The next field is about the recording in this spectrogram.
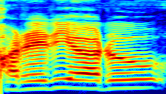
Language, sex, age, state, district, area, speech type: Nepali, male, 18-30, West Bengal, Kalimpong, rural, spontaneous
